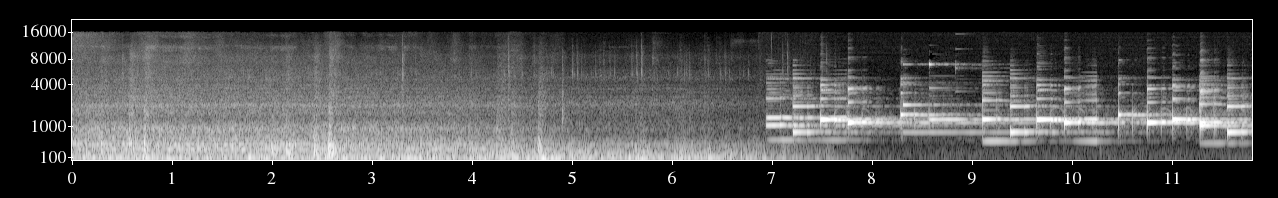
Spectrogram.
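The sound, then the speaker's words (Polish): Rumbling train noise in a train compartment fills the first seven seconds, then a loud, bright electronic mobile phone ringtone takes over, repeating a quick melodic pattern of high beeping notes with no voices. “3 raz dzwonię, dopiero teraz odbierasz.”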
